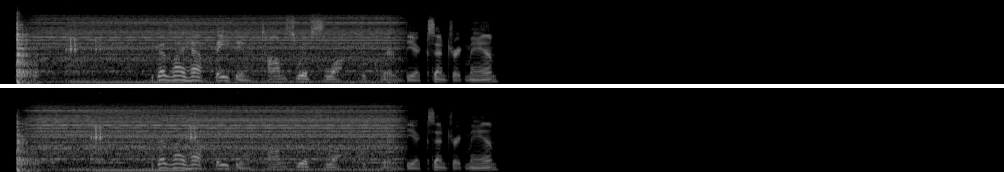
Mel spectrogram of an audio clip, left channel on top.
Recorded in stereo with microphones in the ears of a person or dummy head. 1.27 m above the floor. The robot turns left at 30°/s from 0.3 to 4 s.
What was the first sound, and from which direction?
A door slam, 85° left.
